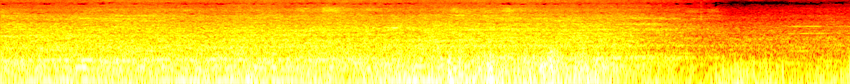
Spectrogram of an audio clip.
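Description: JR Keiyo Line electric commuter train running past close by: a loud, steady rumble of wheels on rail. About five seconds in it gives way to a much quieter, distant background.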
